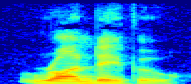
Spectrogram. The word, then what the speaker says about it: rendezvous: silent which words contain the silence is to either look in dictionary at the phonetic spelling or just to remember them because there aren't that many here are a few examples Island debris rendezvous okay that's all we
